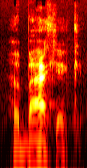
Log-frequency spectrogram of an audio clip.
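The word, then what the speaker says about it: Habakkuk: on the prophit uh I always said um habach growing up our old Pastor told me it was actually pronounced um habac I don't know what's actually right I don't I I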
